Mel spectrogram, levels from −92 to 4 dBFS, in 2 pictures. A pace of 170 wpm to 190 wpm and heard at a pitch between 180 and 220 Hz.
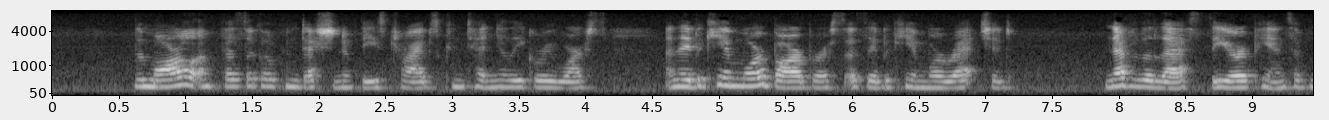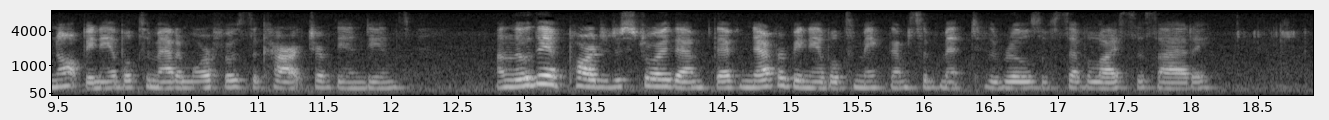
Yes: average, 185 wpm; high, 190 Hz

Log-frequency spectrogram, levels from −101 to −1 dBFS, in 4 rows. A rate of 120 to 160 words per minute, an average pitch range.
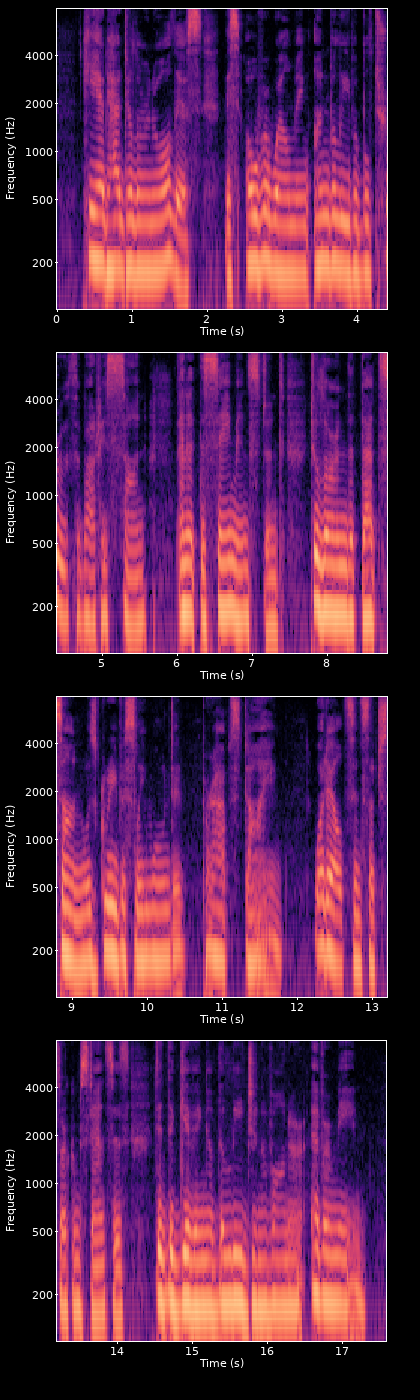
No: average, 155 wpm; narrow, 2.0 semitones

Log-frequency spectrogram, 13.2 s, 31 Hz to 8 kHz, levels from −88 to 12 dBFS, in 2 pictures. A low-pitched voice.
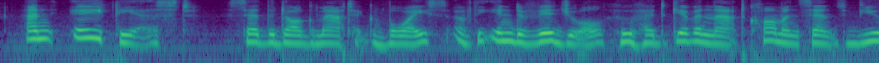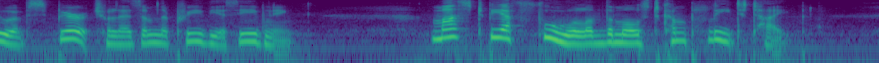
No: high, 190 Hz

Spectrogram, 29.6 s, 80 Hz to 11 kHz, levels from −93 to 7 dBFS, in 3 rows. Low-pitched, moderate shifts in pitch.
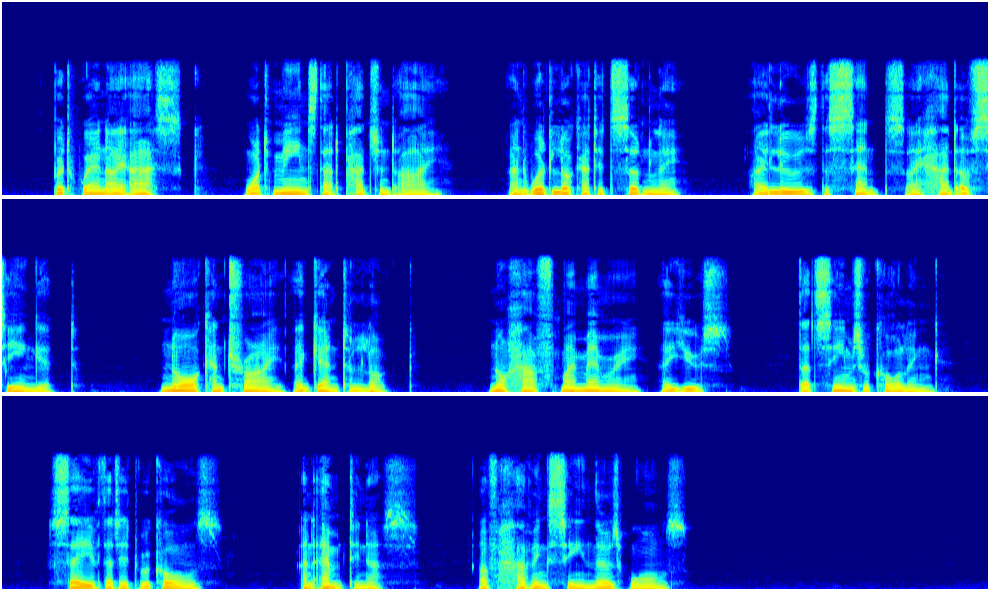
No: low, 105 Hz; narrow, 1.7 semitones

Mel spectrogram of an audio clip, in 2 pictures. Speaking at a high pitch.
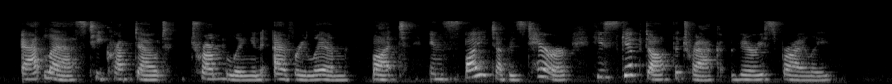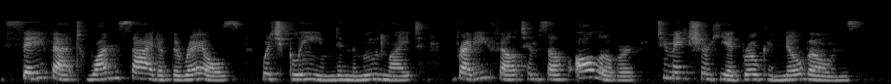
Yes: high, 225 Hz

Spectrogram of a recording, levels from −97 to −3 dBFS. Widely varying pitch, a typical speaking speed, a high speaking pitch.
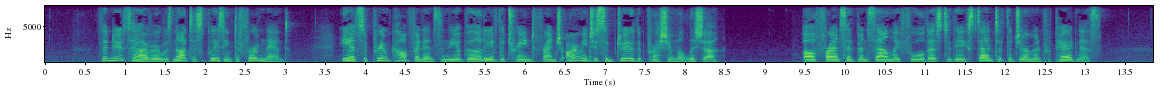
No: average, 2.8 semitones; average, 170 wpm; high, 195 Hz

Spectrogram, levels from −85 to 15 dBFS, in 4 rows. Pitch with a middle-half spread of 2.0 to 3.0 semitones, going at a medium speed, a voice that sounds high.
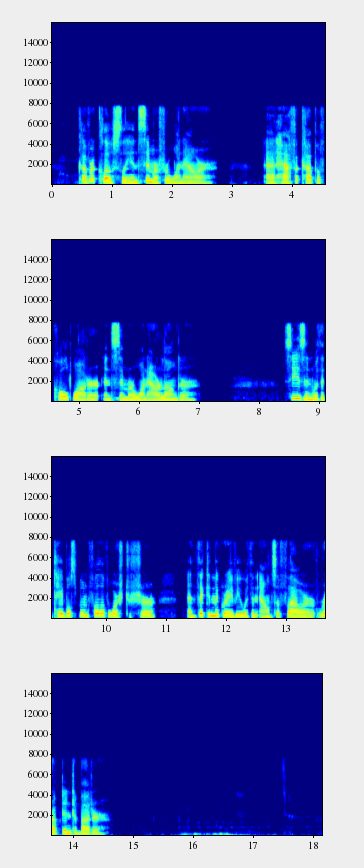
No: narrow, 2.5 semitones; slow, 120 wpm; high, 225 Hz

